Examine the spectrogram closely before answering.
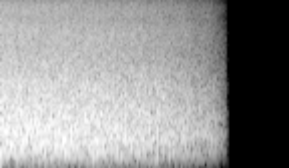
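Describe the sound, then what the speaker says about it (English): A waterfall's steady, loud roar of rushing water fills the air evenly, then cuts off abruptly after under two seconds. "There's the waterfall,"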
